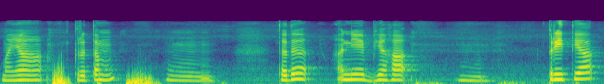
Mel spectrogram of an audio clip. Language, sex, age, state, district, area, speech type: Sanskrit, female, 45-60, Tamil Nadu, Chennai, urban, spontaneous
